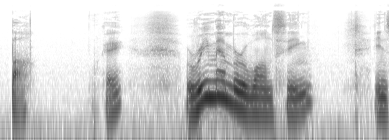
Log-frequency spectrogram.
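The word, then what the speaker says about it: pas: after that pa okay we write it p s okay but as usual final s is not pronounced so it's pa okay remember one thing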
